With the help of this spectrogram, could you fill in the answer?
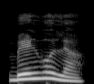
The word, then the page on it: ಬೆಳ್ವೊಲ: beḷvola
